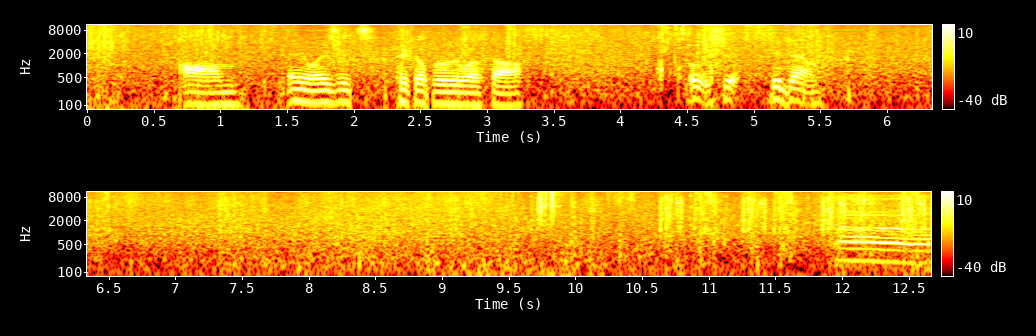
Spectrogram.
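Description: A body crawls through grass with soft rustling.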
